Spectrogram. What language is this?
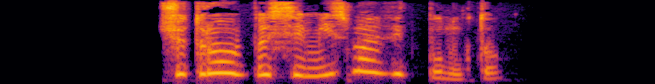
Esperanto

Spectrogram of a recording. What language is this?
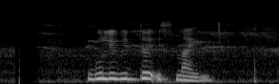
Bangla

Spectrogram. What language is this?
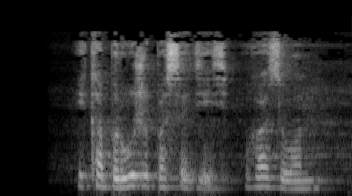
Belarusian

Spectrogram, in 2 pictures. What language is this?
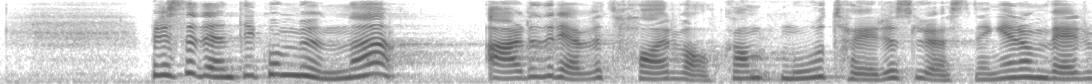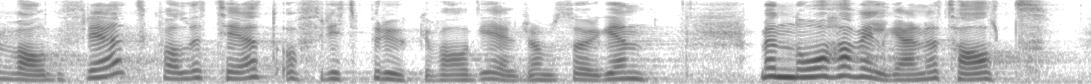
Norwegian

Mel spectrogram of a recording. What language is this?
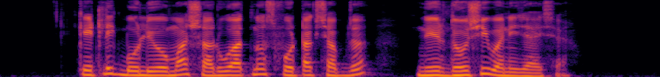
Gujarati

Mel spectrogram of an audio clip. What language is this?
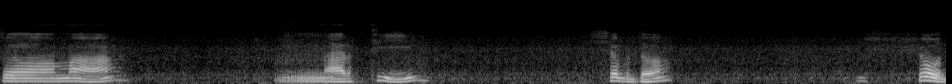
Marathi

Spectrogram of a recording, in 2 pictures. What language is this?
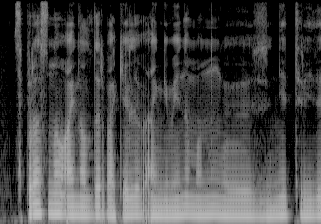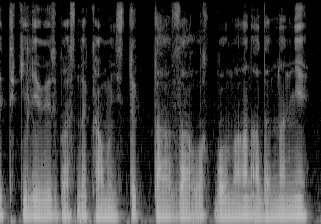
Kazakh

